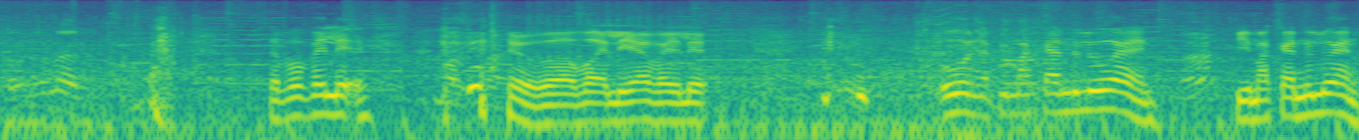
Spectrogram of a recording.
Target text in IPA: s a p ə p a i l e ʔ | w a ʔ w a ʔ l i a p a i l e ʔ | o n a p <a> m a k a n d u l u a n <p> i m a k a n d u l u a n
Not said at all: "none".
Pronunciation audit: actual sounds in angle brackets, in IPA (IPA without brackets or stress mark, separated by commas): i, p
